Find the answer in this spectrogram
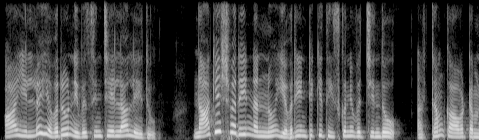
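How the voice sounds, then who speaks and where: Expressive woman narrating a suspense story. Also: fairly high pitch.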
